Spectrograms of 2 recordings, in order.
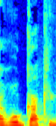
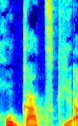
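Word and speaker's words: Rogacki: Da wird ja Rogaki geschrieben, aber anscheinend spricht man ihn doch Rogatski aus.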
